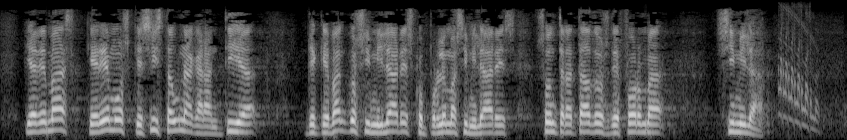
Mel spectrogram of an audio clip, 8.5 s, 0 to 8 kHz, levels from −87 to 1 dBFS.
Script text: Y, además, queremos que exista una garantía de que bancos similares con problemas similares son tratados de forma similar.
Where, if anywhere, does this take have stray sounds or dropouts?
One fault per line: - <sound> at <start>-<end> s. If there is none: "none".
- chirp at 7.8-8.3 s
